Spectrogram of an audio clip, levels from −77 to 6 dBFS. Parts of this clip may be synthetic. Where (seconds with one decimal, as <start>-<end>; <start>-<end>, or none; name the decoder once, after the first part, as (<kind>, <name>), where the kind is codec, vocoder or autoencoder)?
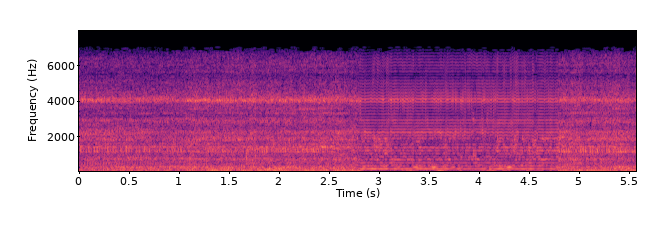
2.8-4.8 (vocoder, BigVGAN v2)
